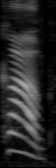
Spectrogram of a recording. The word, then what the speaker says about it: calm: one we have c-a-l-m c-a-l-m i'm sure you pronounce that as cam calm down mommy calm down my friend come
